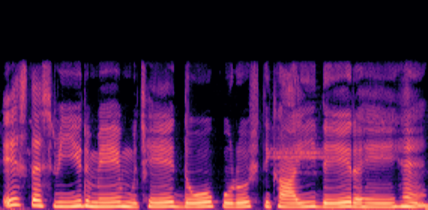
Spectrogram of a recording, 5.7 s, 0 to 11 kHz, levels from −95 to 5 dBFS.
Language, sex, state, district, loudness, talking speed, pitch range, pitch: Hindi, female, Madhya Pradesh, Katni, -13 LUFS, 105 wpm, 205-230 Hz, 220 Hz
